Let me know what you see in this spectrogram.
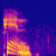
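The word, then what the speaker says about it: pen: পি ই এন পেন আমরা পেন বলি কিন্তু এটা হবে ফেন আমরা এটাকে পেন্সিল বলি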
